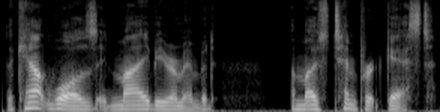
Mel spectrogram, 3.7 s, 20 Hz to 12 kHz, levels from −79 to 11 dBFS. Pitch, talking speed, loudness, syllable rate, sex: 120 Hz, 180 wpm, -20 LUFS, 5.8 syllables/s, male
